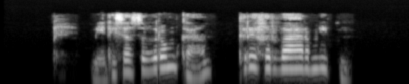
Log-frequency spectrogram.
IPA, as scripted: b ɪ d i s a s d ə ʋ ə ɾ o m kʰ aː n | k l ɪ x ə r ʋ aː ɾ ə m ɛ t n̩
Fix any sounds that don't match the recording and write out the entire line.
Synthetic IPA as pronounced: m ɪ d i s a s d ə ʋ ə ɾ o m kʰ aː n | k r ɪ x ə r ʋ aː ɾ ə m i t n̩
